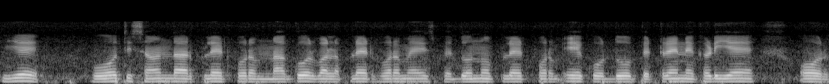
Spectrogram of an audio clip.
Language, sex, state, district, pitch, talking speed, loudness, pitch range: Hindi, female, Rajasthan, Bikaner, 135 Hz, 160 wpm, -17 LUFS, 130-135 Hz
